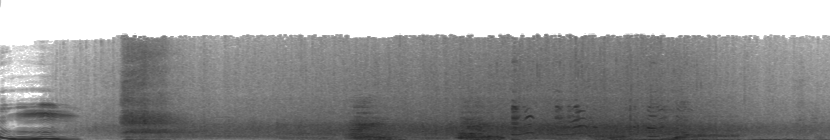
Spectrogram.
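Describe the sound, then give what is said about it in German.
A brief swooping, sing-song tone opens, then steady applause for the dragon's curtain call on the opera stage, from the opera The Magic Flute, breaks out and continues for several seconds, a dense patter of clapping with a few whistle-like cries rising through it. “Applaus für den Drachen auf der Opernbühne.”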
